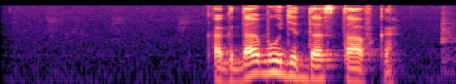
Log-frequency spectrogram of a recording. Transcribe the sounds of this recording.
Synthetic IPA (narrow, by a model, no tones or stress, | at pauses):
kɐɡd̪abudʲɪt̪̚d̪ɐst̪afkə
